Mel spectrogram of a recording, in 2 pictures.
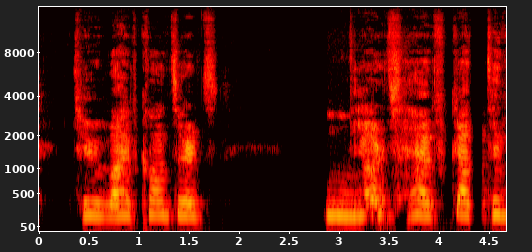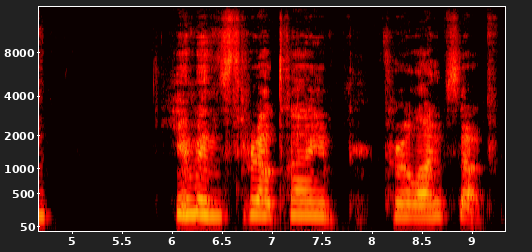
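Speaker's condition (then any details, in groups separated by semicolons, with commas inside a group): Cerebral palsy; mild left side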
